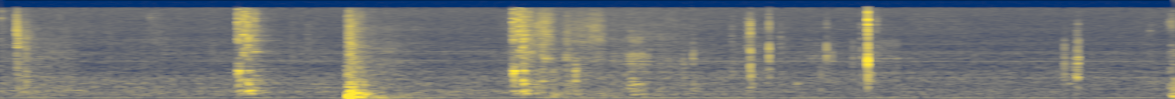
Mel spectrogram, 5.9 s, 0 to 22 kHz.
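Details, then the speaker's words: 13-year-old GE side-by-side refrigerator, model GSH25KGRW, plugged in: sharp, irregular relay clicks, about five in six seconds; bulging capacitors on the main control board, fixed by replacing them. "And uh eventually it just started clicking like this and the refrigerator got warm."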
